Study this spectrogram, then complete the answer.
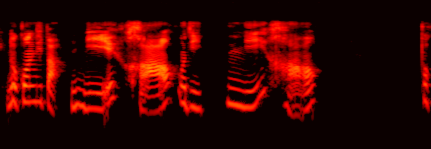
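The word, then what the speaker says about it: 你好: Remarque, sur les tons, lorsque deux tons bas se suivent, la première syllabe devient un ton montant. 你好 Ni hao, ni hao.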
